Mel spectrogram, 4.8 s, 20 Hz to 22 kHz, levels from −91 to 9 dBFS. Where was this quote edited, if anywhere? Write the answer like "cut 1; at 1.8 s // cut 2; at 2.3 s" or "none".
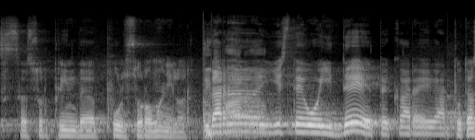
cut 1; at 2.0 s

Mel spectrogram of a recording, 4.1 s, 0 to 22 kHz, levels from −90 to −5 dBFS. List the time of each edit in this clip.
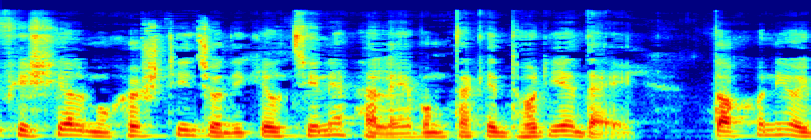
none

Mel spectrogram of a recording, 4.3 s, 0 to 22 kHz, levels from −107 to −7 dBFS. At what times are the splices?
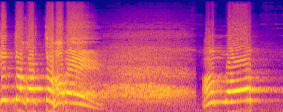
cut 1; at 3.0 s

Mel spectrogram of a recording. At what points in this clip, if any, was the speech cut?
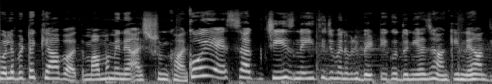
cut 1; at 1.9 s

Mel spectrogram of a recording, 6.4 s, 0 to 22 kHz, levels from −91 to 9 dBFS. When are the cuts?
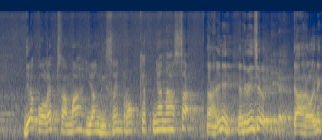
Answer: cut 1; at 4.0 s

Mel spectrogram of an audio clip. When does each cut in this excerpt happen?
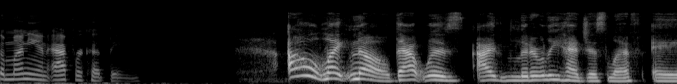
none

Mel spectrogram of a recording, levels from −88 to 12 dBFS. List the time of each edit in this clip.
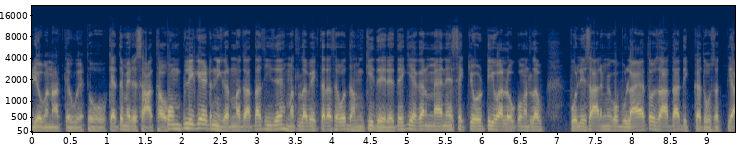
cut 1; at 1.8 s

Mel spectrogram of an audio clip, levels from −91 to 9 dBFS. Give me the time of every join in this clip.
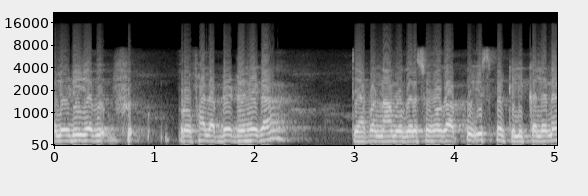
none

